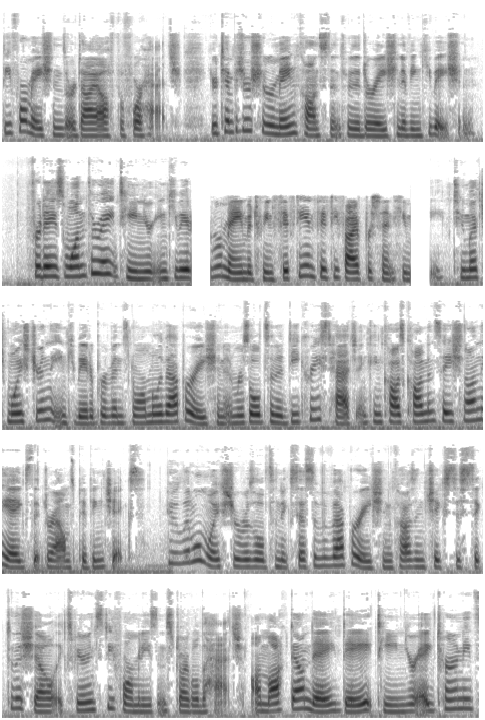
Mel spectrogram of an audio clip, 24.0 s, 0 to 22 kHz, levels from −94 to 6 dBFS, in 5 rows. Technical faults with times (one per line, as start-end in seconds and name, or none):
6.70-9.09 input switched to a poorer device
